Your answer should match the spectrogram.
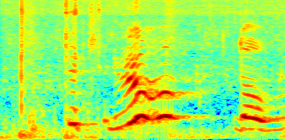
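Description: Mostly a child's voice: a drawn-out vocal sound that rises in pitch and then holds, and a word begins near the end. A couple of light clicks come before it.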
